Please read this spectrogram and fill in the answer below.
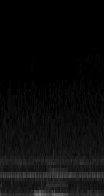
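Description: Near silence: room tone with a faint steady high tone, and a brief faint animal call about two-thirds of a second in.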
